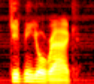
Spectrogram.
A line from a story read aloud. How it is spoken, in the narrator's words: said gently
